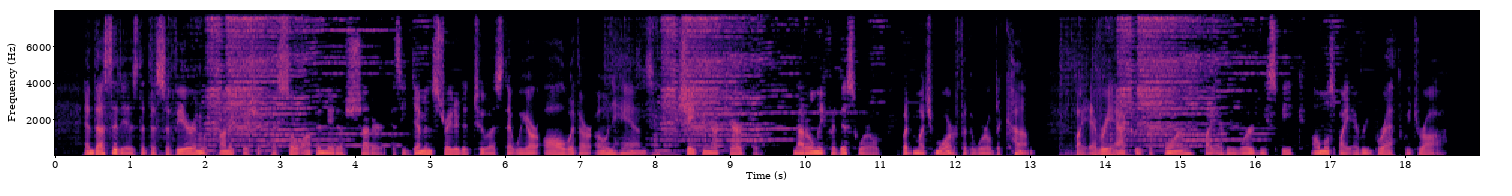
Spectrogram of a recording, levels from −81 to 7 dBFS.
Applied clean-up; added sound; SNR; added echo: classical method Wiener filter.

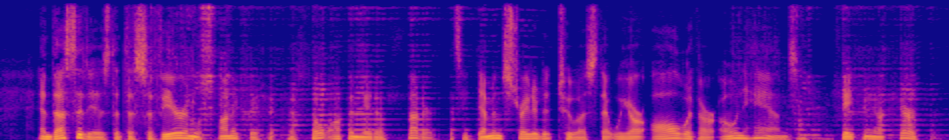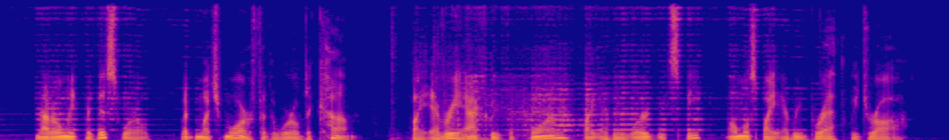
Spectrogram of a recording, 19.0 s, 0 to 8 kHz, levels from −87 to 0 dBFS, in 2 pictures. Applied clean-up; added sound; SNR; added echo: neural mask model RNNoise.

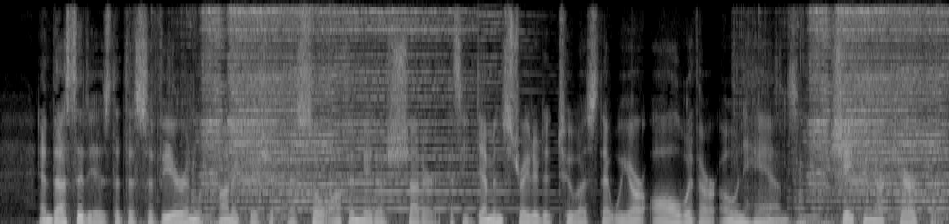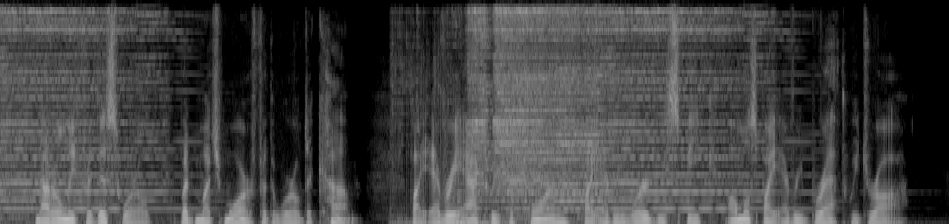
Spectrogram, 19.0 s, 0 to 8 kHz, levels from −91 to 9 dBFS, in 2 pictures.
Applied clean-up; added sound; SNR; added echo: none; Screech; 8 dB; none.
